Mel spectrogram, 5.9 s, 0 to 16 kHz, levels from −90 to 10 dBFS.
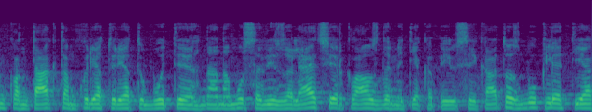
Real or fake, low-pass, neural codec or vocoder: fake; 7.2 kHz; codec, 16 kHz, 16 kbps, FreqCodec, larger model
